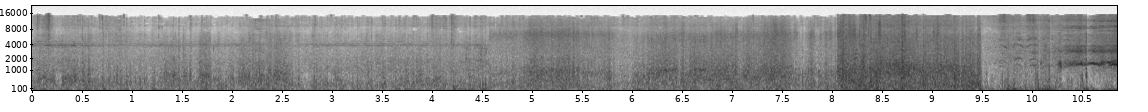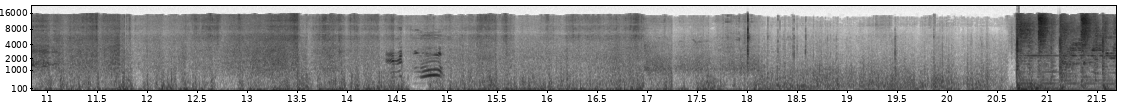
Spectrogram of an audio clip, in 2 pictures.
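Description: Strong wind buffeting the camera microphone, gusting harder from about eight seconds in. Two brief pitched calls sound in the middle.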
